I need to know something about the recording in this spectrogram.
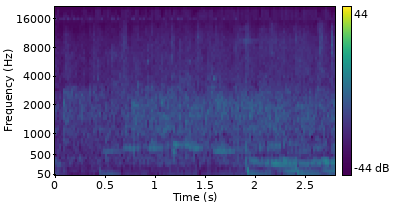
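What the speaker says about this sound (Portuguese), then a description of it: "Uma salva de palmas para o Vicente." Audience clapping for a presenter named Vicente at a retail and franchising business event, steady and sustained throughout, with a faint voice audible underneath.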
